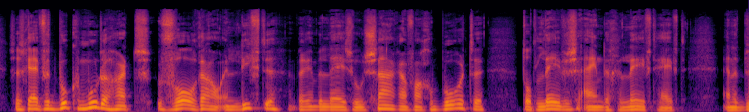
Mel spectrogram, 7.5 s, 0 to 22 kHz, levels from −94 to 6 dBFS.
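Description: Speech, with no technical fault audible anywhere in the signal.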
